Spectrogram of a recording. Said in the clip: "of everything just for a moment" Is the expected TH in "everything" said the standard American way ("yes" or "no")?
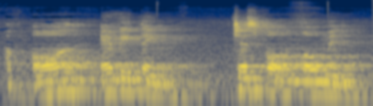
no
